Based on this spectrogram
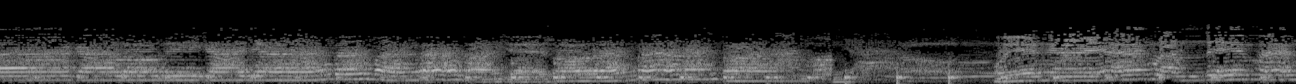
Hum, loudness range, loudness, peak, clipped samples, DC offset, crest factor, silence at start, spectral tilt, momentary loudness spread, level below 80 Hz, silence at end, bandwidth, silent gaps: none; 3 LU; -26 LUFS; -12 dBFS; under 0.1%; under 0.1%; 14 dB; 0 s; -3 dB/octave; 7 LU; -56 dBFS; 0 s; 6.2 kHz; none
